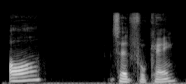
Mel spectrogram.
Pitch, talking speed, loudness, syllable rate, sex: 150 Hz, 95 wpm, -19 LUFS, 3.9 syllables/s, male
